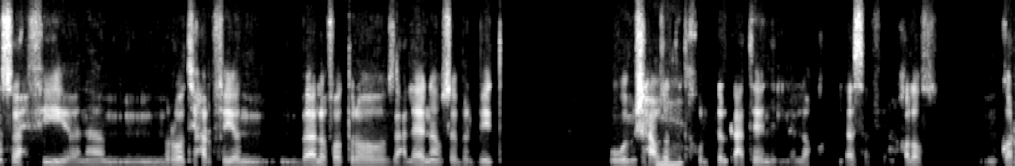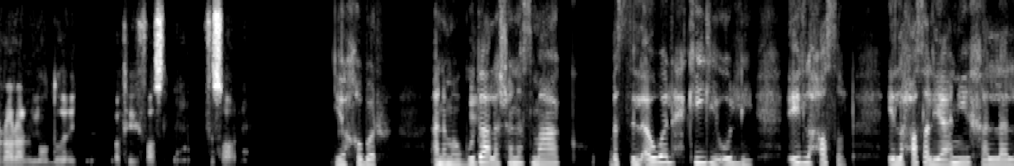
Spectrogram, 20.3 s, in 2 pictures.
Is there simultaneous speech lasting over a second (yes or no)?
no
